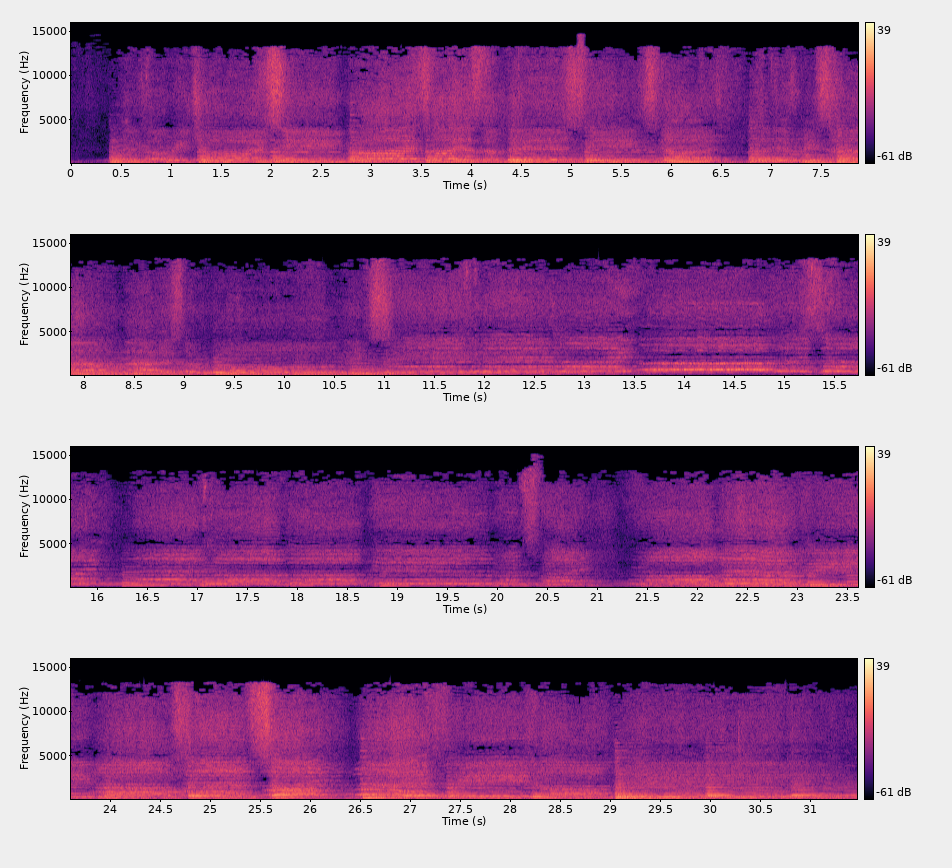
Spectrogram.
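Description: A large mixed high-school honor choir singing a choral piece in full harmony, starting just after a momentary silence. Midway the low end drops away for about ten seconds, leaving the higher voices, before the full sound returns.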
